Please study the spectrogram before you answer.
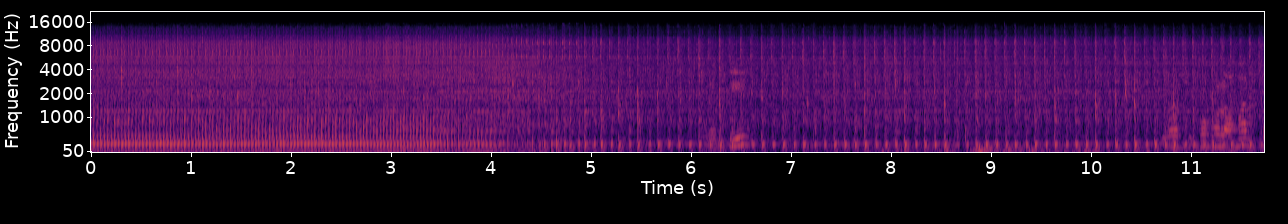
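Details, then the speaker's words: Mariner 3.5 HP four-stroke outboard after routine service, in a water bucket test stand, shifted into gear with propeller spinning: steady even putter after a brief louder spell, no misses or knocks, runs fine in gear. "Poso la marxa. També funciona amb la marxa. Ara l'hèlix està girant."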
